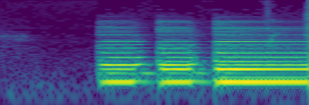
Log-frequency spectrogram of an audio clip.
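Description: Parker electric guitar on a clean tone sounding a C augmented triad (C, E, G-sharp) in three strokes about half a second apart, starting about half a second in, with the last one left ringing.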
